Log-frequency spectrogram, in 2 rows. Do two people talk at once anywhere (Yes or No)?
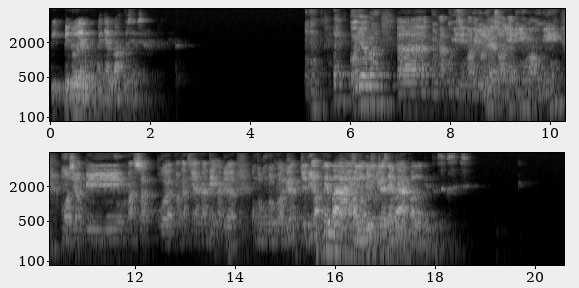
Yes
